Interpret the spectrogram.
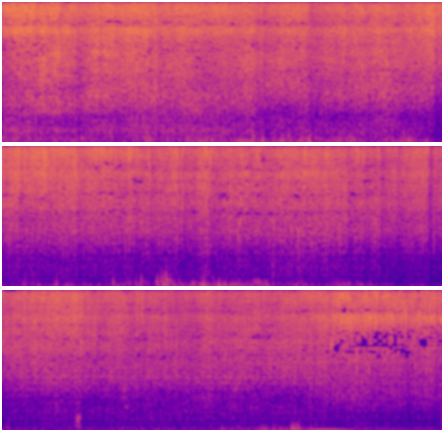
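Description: Chopped shallots, garlic, chillies, tomato and spring onion frying in hot oil in a frying pan: a steady sizzle, loudest in the first few seconds and easing a little after about four seconds.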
